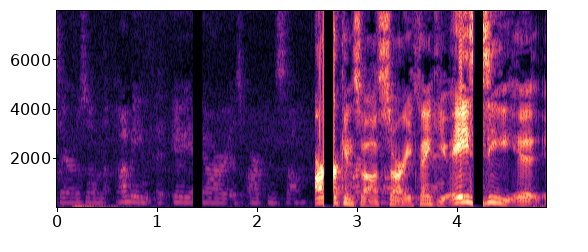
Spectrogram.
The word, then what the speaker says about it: Arkansas: it took me forever to realize it was Arkansas not Aransas even though it's spelled Aransas why isn't can isn't isn't if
